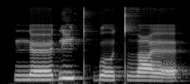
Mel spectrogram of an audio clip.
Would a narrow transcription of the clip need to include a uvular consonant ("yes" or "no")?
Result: no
